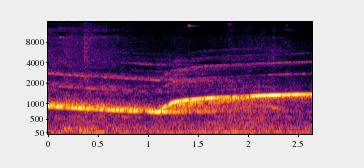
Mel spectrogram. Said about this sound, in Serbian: a fucking sirena. Kad mi uđe ova sirena ovako u mozak, a, sad moram da trpim ono narednih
